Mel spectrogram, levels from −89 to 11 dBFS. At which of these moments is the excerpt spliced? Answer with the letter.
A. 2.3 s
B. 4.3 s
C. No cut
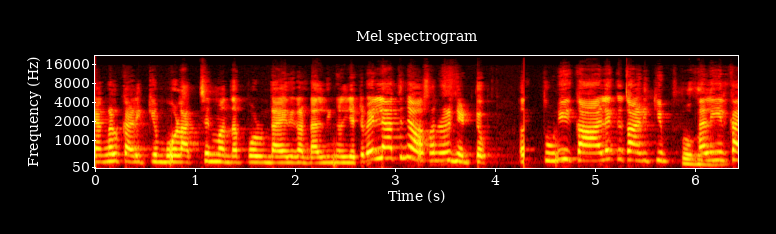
B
